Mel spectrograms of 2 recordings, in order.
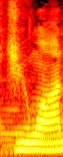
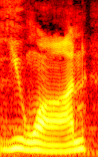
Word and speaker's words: Ju-on: I learned a lot about The Grudge and The Curse and Ju-on and all of that, including how to pronounce Ju-on and not Yuan.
